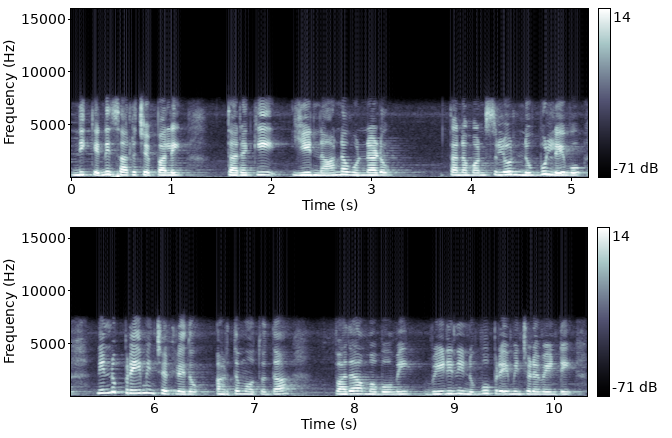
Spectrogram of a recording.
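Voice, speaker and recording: A woman's voice: a little high, steady tone, moderate pace, faint music behind, lightly acted. A woman voicing an angry, protective middle-aged father who scolds harshly, in a retold serial story. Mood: scolding. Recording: dull lo-fi recording.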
